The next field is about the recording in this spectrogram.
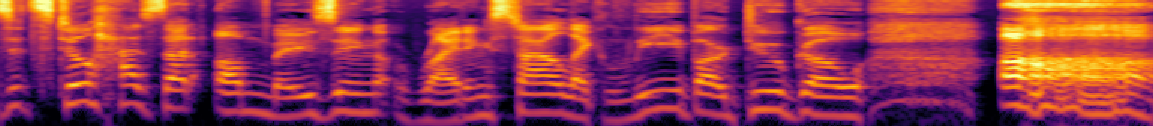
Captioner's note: moans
